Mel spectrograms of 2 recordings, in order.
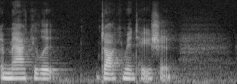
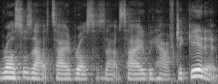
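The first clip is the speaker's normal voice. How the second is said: normal talking voice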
